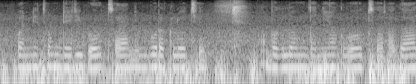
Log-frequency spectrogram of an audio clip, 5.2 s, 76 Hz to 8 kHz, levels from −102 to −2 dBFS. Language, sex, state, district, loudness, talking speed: Maithili, female, Bihar, Katihar, -18 LUFS, 220 wpm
